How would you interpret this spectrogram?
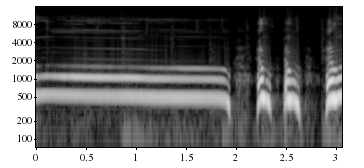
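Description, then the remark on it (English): A person howls like a werewolf: a long, steady howl holds for about two seconds, then breaks into three short, rising-and-falling yelping howls in quick succession, loud, with no talking. “Did you not realize when he howled like a werewolf”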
